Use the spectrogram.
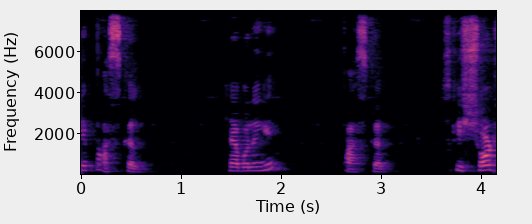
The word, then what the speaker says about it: pascal: तो इसको बोलते हैं PA, मतलब होता है, प्रोनाउंस करने के लिए आप इसको बोलेंगे पास्कल।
